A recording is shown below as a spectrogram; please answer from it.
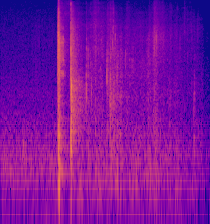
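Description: A bow shot at a white-tailed buck: a sharp snap of the released bowstring about a second in, a second sharp smack a quarter second later as the arrow hits, then irregular crashing and rustling through snowy brush for a couple of seconds as the deer bolts.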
